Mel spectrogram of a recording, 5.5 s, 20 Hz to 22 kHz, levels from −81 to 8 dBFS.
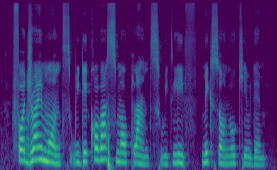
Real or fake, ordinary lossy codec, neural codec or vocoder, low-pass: fake; none; autoencoder, 48 kHz, 128 numbers a frame, DAC-VAE, trained on Japanese speech; none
